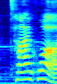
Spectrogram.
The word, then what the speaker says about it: Tai Hua: taiwa is truly noble double guessing all my pronunci tai okay so i was right it's tai sometimes i'm right tai hua is truly noble if it was him he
